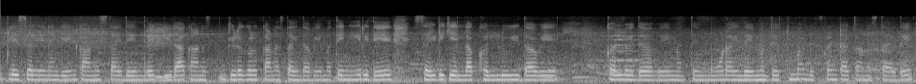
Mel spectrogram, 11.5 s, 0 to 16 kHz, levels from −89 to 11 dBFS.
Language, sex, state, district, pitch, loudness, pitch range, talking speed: Kannada, female, Karnataka, Bijapur, 195 Hz, -16 LUFS, 190-200 Hz, 135 wpm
